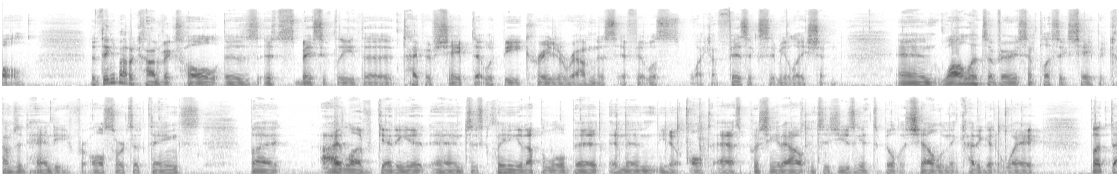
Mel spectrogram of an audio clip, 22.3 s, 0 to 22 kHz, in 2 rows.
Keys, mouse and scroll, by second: 0.1 click, 1.5 middle click, 3.4 middle click, 8.3 middle click, 9.1 middle click, 10.4 middle click, 11.1 middle click, 11.6 scroll down 1, 12.0 middle click, 13.1 middle click, 15.1-15.7 scroll up 1, 16.7 middle click, 17.9 alt+s, 19.0 shift+click, 19.4 middle click, 20.7 middle click, 21.1 x, 21.2 click, 22.1 click.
